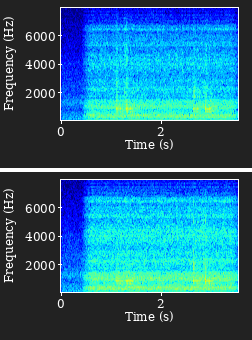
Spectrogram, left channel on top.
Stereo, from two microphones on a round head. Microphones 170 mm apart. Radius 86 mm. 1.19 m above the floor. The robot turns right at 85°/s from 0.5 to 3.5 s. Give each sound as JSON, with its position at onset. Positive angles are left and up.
{"t": 1.1, "sound": "an alarm clock", "side_deg": 75, "distance_m": 6.5}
